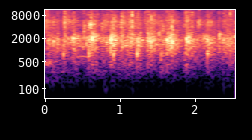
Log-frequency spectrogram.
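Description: An audience claps steadily together as applause to the Lord, a dense wash of many overlapping hand claps that holds at a fairly even loudness throughout, with no voices standing out.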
